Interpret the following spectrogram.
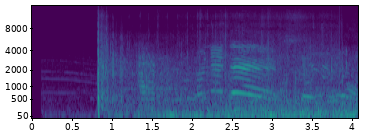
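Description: Outdoor track-meet ambience: a sharp click about a second in, then a voice calling out in a long falling shout over background chatter and a steady low rumble.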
